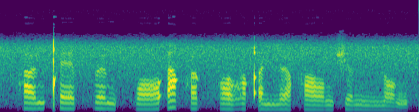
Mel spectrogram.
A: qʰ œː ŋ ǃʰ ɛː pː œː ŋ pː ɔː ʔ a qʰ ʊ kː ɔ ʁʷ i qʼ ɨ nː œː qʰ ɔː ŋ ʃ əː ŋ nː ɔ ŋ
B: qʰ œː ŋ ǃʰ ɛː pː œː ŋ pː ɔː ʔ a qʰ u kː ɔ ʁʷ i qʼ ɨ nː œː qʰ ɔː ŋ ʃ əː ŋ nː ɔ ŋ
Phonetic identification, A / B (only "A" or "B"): B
